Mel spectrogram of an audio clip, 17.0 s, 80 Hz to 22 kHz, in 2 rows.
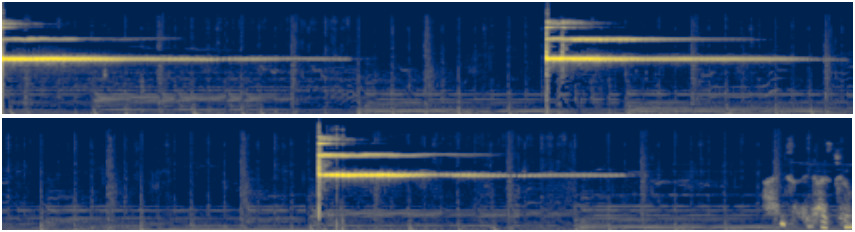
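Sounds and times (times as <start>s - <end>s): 
small bell struck with a bright high pure ringing tone: 0.0s - 3.6s, 5.4s - 8.3s, 11.7s - 14.8s.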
